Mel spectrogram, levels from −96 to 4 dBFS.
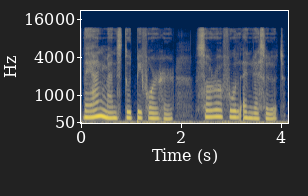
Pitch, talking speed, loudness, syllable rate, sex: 205 Hz, 130 wpm, -14 LUFS, 4.4 syllables/s, female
